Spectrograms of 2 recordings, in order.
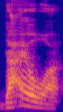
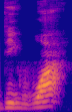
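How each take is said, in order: First: Daiwa said DIE-wah; Americanized pronunciation. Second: Diwa said dee-WAH; corrected pronunciation. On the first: Angler shows the rejected pronunciation of the reel brand, Americanized DIE-wah. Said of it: "it's not pronounced Daiwa". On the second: Angler passes on the French guy's correction, pronounced dee-WAH. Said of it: "it's actually pronounced Diwa". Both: Shown as a demonstration.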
